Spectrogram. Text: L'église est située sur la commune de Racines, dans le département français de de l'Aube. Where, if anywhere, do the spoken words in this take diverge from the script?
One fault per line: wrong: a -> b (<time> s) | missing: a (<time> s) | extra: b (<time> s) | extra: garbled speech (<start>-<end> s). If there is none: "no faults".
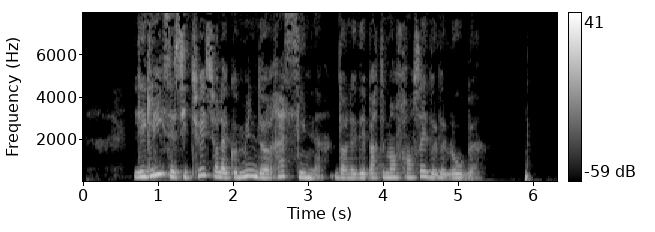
no faults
